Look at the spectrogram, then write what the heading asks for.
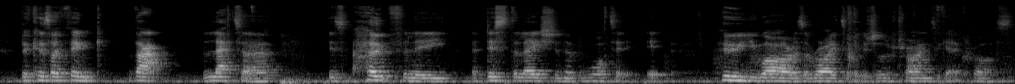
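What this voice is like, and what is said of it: Voice giving out, strained. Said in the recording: “my voice is going a bit”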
